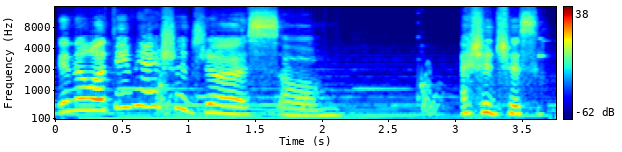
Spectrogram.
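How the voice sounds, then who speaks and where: Very animated yet unhurried, this woman speaks in a high voice as she streams a game. Her casual chat is hesitant and giggly, thinking aloud over the game's music.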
